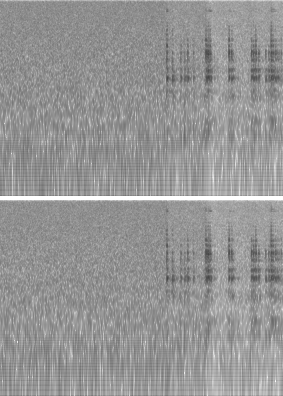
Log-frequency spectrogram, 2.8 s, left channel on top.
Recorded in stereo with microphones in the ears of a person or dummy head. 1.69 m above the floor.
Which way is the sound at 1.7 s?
5° right (ahead or behind).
